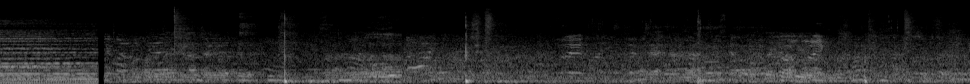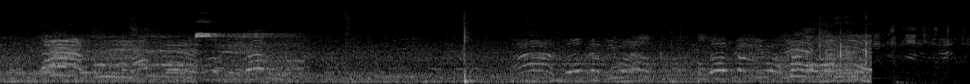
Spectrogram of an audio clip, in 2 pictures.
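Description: Footballers shout to each other outdoors.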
